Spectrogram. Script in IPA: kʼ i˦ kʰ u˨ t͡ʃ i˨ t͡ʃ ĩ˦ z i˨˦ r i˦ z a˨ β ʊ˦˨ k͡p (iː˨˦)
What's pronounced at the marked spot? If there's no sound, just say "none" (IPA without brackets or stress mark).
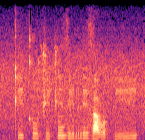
iː˨˦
